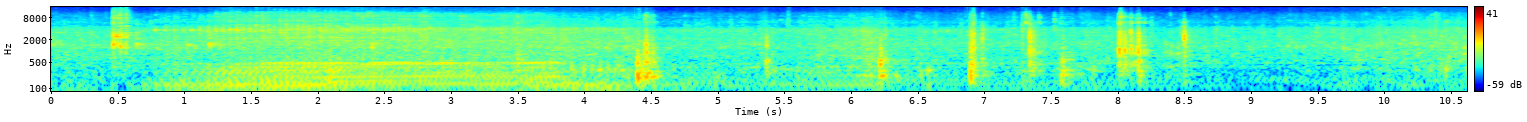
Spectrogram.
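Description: A motor vehicle's engine runs by for a few seconds and fades away. Then comes a sharp knock, followed by a series of light plastic clicks and clatters as a plastic container's lid is taken off and set on a wooden table.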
